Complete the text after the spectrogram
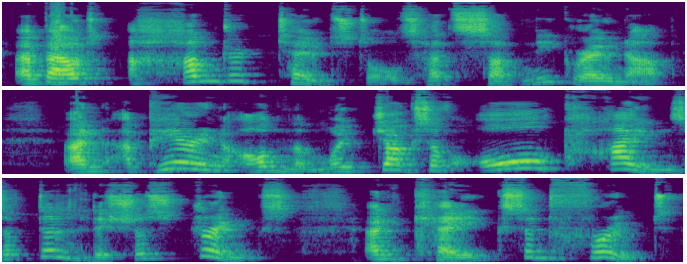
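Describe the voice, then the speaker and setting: A man narrating a children's story in an expressive, playful way, exclaiming over events as an audiobook reader. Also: high-pitched, slow.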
